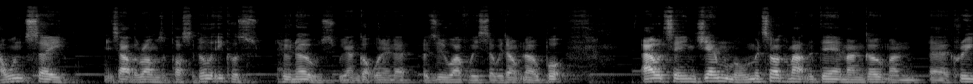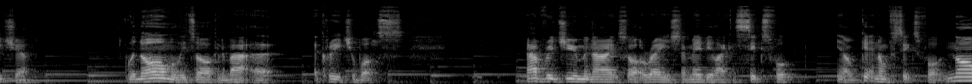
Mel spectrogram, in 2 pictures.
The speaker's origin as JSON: {"language": "English", "town": "Chesterfield", "region": "East Midlands", "country": "United Kingdom", "tie": "born or raised there", "said": "I was 9 years old at the time, born and raised in Chesterfield, and I used to hang around with a mate called Josh who lived in Middlecroft at the time."}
